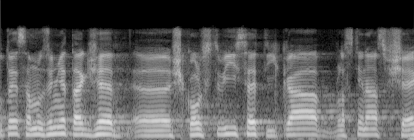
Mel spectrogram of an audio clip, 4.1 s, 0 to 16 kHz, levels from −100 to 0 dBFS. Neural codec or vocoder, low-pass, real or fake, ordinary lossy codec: none; 7.2 kHz; real; Opus, 64 kbps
